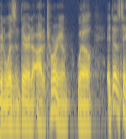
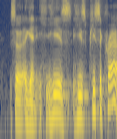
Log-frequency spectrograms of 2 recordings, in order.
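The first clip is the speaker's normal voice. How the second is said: ordinary delivery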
